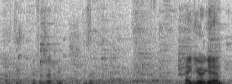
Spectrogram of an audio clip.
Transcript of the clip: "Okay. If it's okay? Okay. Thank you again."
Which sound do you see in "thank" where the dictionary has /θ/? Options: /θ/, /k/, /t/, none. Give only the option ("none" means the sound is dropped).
/θ/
